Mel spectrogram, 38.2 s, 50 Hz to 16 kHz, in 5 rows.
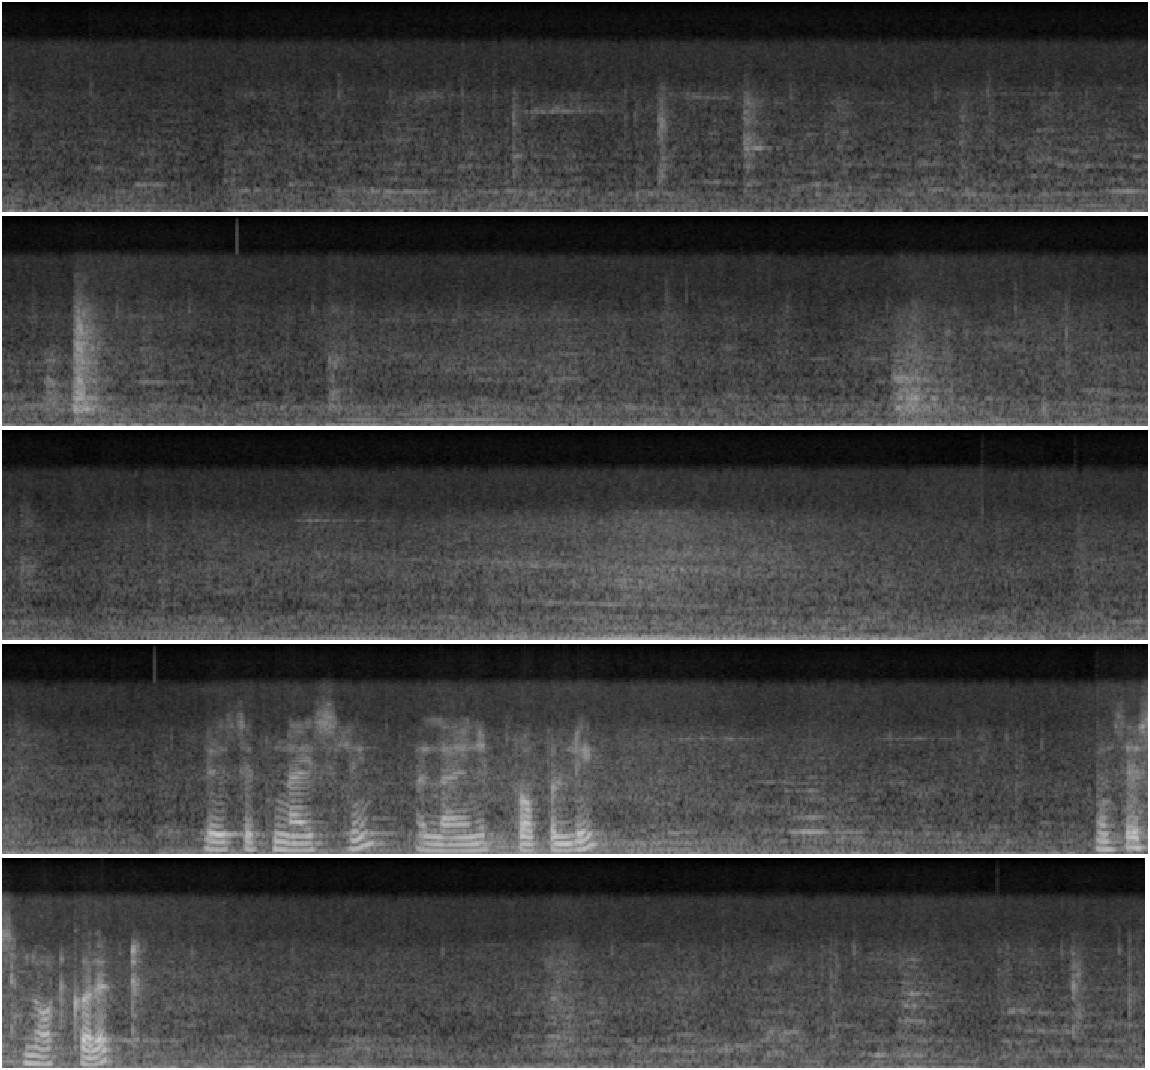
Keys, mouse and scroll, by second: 0.4 shift+click, 2.3 click, 2.9 click, 3.4 shift+click, 4.8 right click, 6.3 click, 7.3 alt+click, 8.7 click, 10.9 shift+click, 13.0 click, 14.8 shift+click, 16.4 click, 18.0 click, 19.3 click, 20.6 click, 26.3 click, 30.5 alt+click, 30.7 right click, 31.4 right click, 31.9 click, 33.5 click, 36.0 right click, 36.4 right click, 37.2 shift+click, 37.8 alt+click.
